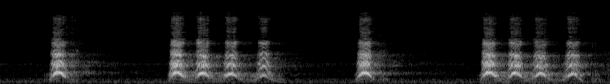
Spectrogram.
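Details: Continuous dog barking: single loud barks alternate with quick runs of three or four barks, spaced roughly a second apart, with little else audible.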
